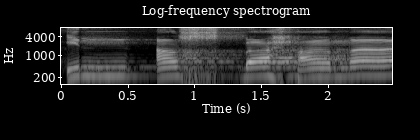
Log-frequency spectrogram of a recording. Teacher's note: ada mat yang bertemu dengan hamzah dalam satu kalimat mat wajib mutasil 4 harakat kita panjangkan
